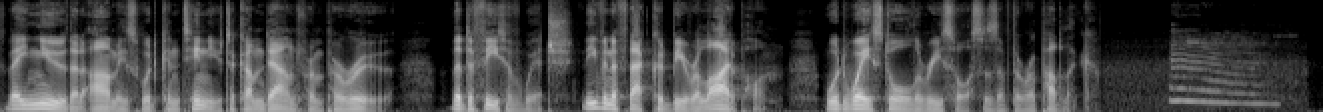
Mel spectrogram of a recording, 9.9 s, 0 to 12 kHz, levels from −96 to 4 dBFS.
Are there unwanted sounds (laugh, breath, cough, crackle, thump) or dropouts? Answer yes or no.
yes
